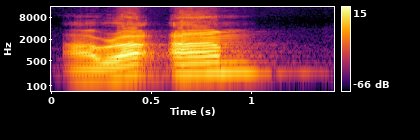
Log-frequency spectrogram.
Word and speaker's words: Abraham: No suena la H muda. No es Abraham porque no suena J la H, suena muda. Abraham y decimos Abraham.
